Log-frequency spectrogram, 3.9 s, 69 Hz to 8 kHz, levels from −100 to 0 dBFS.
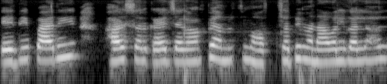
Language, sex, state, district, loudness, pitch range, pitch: Bhojpuri, female, Uttar Pradesh, Varanasi, -22 LUFS, 245-280 Hz, 260 Hz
